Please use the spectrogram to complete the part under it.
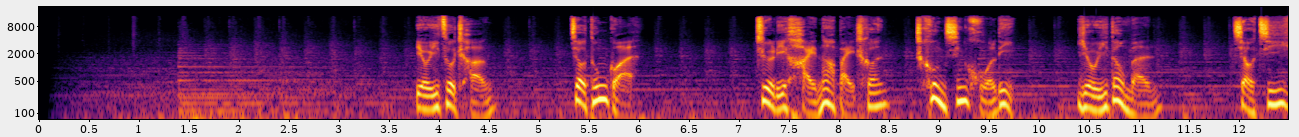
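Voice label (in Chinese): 朝气自信宣传片; 东莞人才计划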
